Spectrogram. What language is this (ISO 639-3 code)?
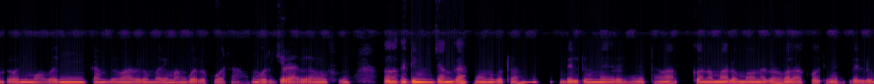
fuh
